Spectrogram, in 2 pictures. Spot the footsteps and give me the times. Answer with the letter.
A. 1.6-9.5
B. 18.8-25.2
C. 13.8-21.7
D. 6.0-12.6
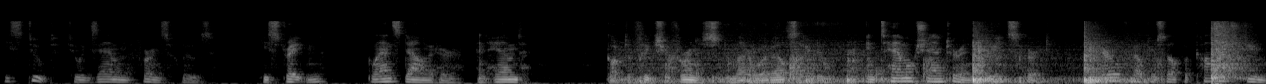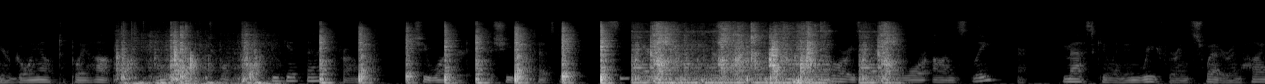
C.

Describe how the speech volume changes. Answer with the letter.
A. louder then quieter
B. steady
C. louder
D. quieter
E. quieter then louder
A.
